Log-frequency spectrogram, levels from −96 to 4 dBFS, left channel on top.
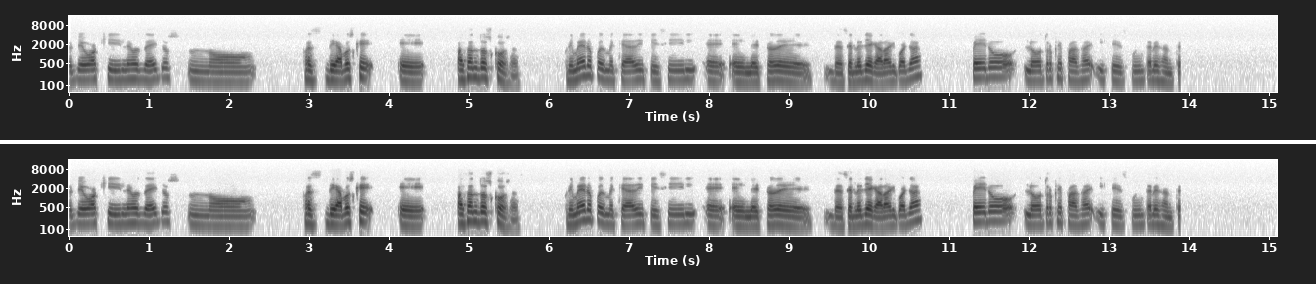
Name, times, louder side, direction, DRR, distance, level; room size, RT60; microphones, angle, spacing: voice 1, 0.0-2.3 2.9-3.8 4.1-4.4 4.9-5.6 6.2-10.7 11.3-13.9, right 2 dB, 60° right, 3.7 m, -28 dB
open air
head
